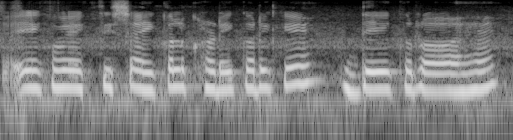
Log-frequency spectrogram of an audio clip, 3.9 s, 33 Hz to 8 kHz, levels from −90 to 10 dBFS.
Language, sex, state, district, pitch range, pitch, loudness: Hindi, female, Uttar Pradesh, Shamli, 240-260 Hz, 250 Hz, -12 LUFS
